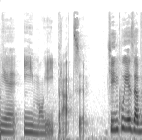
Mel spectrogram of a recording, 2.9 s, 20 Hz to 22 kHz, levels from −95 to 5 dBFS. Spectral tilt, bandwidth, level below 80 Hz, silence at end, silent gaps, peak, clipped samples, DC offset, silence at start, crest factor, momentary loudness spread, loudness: -5 dB/octave; 16 kHz; -62 dBFS; 0 s; none; -10 dBFS; under 0.1%; under 0.1%; 0 s; 20 dB; 15 LU; -31 LUFS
